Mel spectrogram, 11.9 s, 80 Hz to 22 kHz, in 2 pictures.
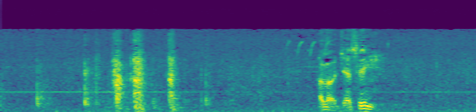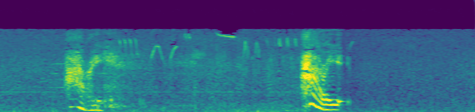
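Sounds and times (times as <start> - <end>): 
faint steady hum: 0.0 - 11.8
front door opening with latch and handle clunks and rattles: 0.5 - 3.0
speech: 4.0 - 4.8, 7.0 - 7.6, 9.9 - 10.4.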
